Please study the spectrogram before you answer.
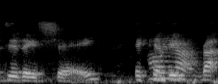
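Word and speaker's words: Didache: we have a document i have always pronounced it the dideshay it can be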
